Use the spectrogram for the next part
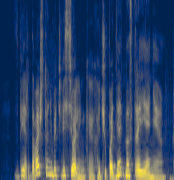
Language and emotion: Russian, positive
